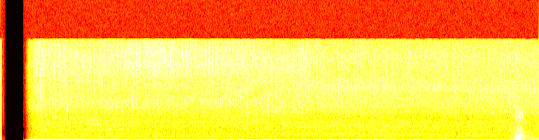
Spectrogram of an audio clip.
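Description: Wind buffeting the microphone outdoors: a gusty, uneven low rumble over a faint steady hiss, starting after a momentary dropout.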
